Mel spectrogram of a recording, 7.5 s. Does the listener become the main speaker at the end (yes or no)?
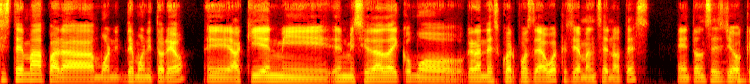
no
